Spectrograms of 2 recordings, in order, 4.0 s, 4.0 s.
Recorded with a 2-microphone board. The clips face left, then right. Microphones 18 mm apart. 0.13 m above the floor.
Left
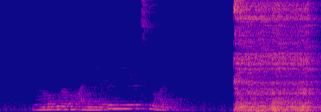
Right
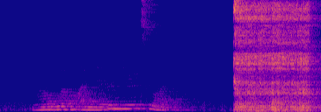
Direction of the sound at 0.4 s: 10° left (ahead or behind).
